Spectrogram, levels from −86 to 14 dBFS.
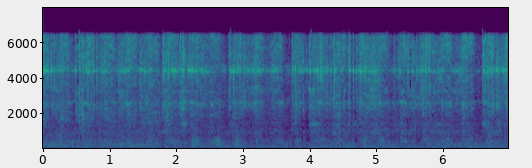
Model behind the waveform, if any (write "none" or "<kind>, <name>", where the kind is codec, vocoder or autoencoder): vocoder, Vocos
